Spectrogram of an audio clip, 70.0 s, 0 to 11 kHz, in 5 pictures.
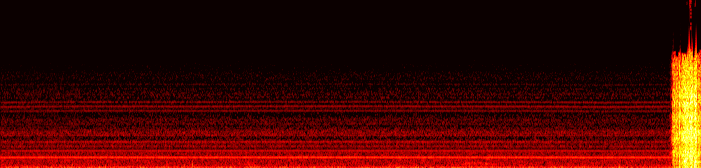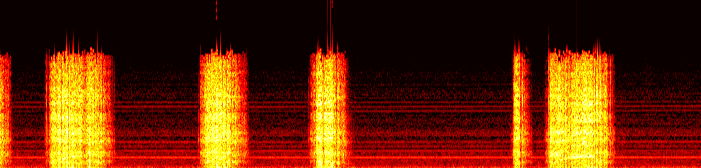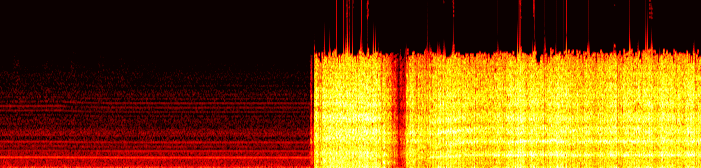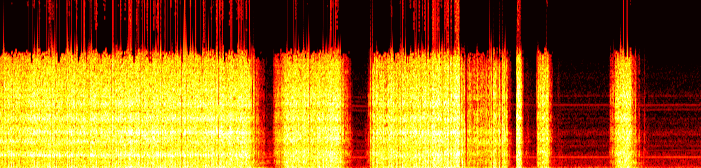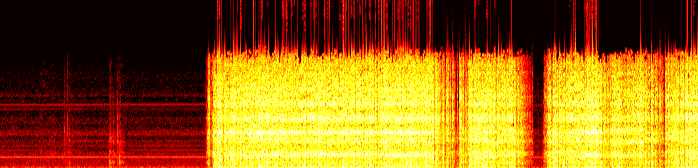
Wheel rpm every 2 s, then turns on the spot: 0, 0, 0, 0, 0, 0, 20, 70, 10, 40, 30, 0, 60, 20, 0, 0, 0, 120, 170, 230, 230, 230, 220, 160, 120, 140, 40, 30, 0, 0, 140, 210, 150, 130, 160.
none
